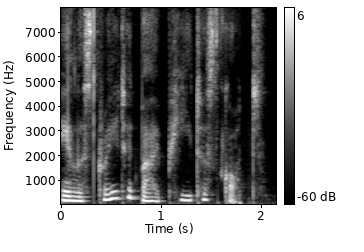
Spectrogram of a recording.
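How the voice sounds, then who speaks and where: A woman reading a children's storybook aloud in a measured, expressive storytelling way. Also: fairly low pitch, husky. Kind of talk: read-aloud storybook narration.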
